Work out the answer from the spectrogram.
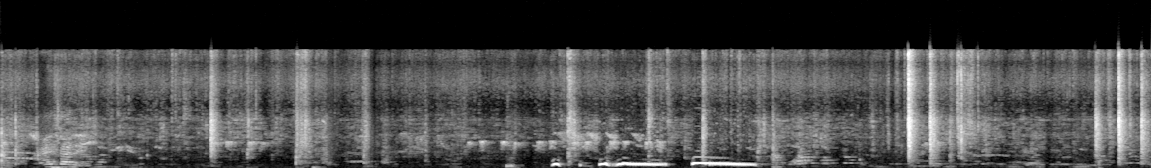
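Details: Spotted dove calling, a recording used as a sound to lure doves into traps; a short phrase of mellow, low coos, two brief notes then a longer drawn-out coo, with scattered faint clicks and taps around it.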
